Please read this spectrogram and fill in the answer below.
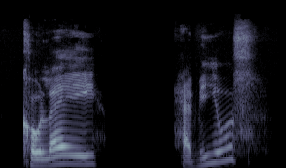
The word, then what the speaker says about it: Cole Hamels: Cole Hamels.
